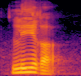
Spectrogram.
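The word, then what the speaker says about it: Lehrer: لغت بعدی که به معنای معلم هست لیغا تلفظ میشه.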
